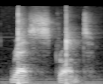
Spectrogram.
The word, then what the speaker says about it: restaurant: it is yeah and that's because many students try to read it slowly restaurant but the pronunciation is different than the spelling so of course when we speak it quickly just use restaurant two syllables secrex s secretary secretary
